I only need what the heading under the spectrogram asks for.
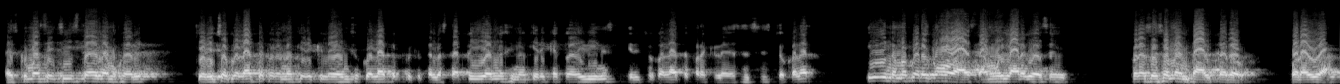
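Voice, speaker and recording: A man's voice: mid-range voice, little pitch movement, brisk, a little mellow, lo-fi sound. A man teaching a humanities class, talking conversationally and putting questions to the students. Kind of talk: classroom lecture.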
